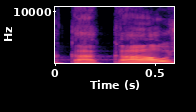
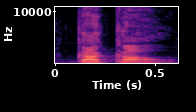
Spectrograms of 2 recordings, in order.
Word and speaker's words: cacau: Agora, o U da palavra cacau, gente, está sendo fracamente pronunciado. Daí, esse U ser semivogal. Consequentemente, 2 vogais, 2 sílabas na palavra cacau, tá bom?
